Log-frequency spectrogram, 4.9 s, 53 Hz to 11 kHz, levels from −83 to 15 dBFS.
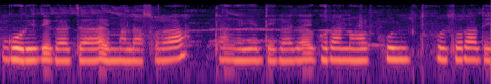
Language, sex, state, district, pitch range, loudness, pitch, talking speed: Chakma, female, Tripura, Dhalai, 245-260 Hz, -18 LUFS, 250 Hz, 145 wpm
